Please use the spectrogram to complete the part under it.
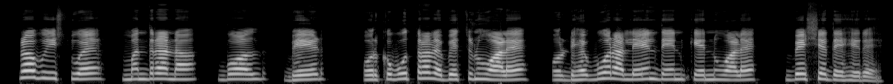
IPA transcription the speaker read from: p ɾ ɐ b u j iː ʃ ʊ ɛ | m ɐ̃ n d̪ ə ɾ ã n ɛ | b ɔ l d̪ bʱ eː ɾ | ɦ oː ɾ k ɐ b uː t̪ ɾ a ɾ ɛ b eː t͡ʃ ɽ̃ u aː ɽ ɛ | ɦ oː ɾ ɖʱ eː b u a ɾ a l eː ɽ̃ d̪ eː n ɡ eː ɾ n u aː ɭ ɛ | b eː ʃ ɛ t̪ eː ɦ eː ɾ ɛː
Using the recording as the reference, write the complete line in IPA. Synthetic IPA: p ɾ ɐ b u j iː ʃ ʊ ɛ | m ɐ̃ n d̪ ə ɾ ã n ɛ | b ɔ l d̪ bʱ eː ɽ | ɦ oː ɾ k ɐ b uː t̪ ɾ a ɾ ɛ b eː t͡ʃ ɽ̃ u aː ɭ ɛ | ɦ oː ɾ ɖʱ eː b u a ɾ a l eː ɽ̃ d̪ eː n k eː ɾ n u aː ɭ ɛ | b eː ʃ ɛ d̪ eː ɦ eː ɾ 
